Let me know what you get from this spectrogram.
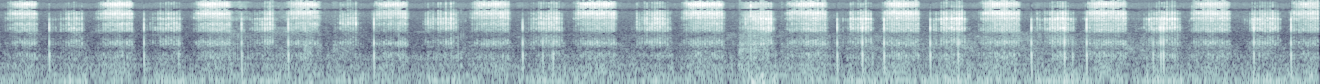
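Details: Domestic cat snoring at rest: a fast, even run of short rasping breaths, roughly one and a half per second, laid over a constant low rumble with faint clicks between pulses, and nothing else heard.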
